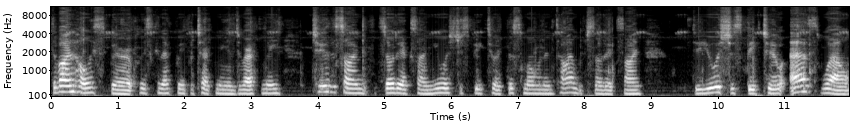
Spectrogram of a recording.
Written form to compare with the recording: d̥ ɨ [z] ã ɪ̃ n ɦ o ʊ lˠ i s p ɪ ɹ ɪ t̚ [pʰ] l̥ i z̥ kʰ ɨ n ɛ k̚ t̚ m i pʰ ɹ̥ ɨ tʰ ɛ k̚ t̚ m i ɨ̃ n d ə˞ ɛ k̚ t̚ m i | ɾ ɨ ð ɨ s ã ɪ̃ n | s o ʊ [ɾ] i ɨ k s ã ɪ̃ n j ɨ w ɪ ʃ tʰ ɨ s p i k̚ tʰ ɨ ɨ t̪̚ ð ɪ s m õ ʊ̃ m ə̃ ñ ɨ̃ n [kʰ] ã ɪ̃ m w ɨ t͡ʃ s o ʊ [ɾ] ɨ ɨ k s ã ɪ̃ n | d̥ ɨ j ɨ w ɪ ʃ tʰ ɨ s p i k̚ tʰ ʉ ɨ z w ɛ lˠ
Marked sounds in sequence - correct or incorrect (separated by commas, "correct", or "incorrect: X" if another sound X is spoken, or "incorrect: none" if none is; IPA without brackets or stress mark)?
incorrect: v, correct, correct, incorrect: tʰ, correct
